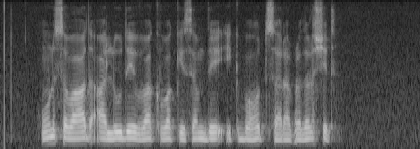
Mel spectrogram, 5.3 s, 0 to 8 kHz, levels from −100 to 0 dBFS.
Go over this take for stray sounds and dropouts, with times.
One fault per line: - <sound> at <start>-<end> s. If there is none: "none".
none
